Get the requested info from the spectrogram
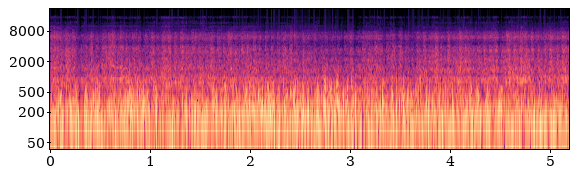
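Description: Caterpillar wheel loader's diesel engine running steadily.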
